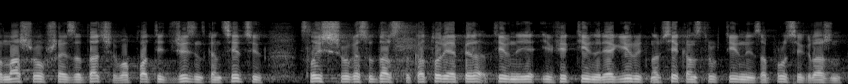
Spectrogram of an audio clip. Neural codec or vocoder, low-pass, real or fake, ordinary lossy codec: none; none; real; none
